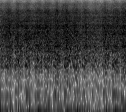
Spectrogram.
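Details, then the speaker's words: Subaru STI with freshly rebuilt engine just installed, starter cranking to prime oil before first start: steady, even low churning without firing; oil pressure building but warning light still on. "You'll hear it start to pick up. Now I mean it has oil pressure. But we still have a light on down there in the center. So I'm gonna keep cranking it."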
